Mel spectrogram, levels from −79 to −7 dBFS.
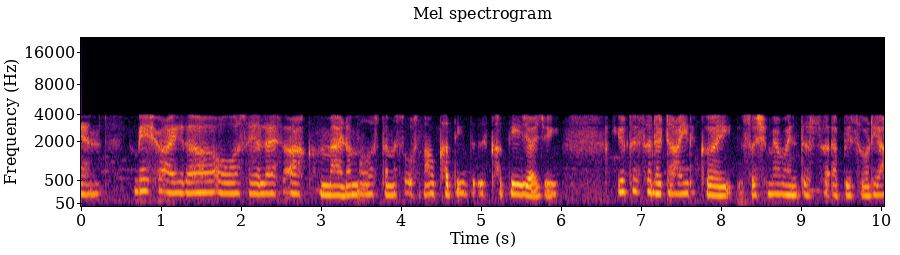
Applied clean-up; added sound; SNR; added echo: none; none; none; none.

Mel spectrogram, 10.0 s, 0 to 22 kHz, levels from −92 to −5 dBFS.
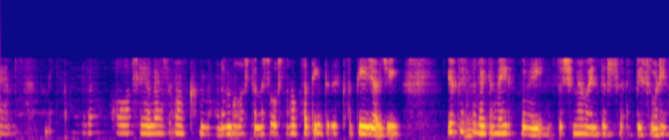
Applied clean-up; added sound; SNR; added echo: neural mask model DeepFilterNet 3.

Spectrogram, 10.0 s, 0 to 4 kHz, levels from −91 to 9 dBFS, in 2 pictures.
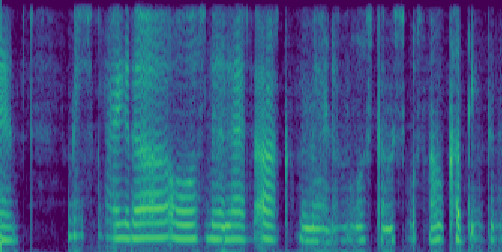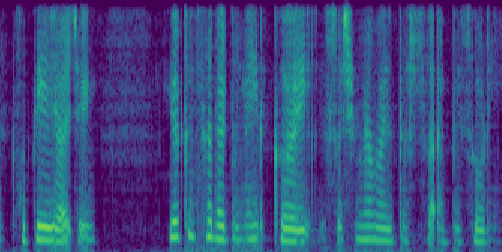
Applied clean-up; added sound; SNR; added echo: neural separator model SepFormer WHAMR!.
